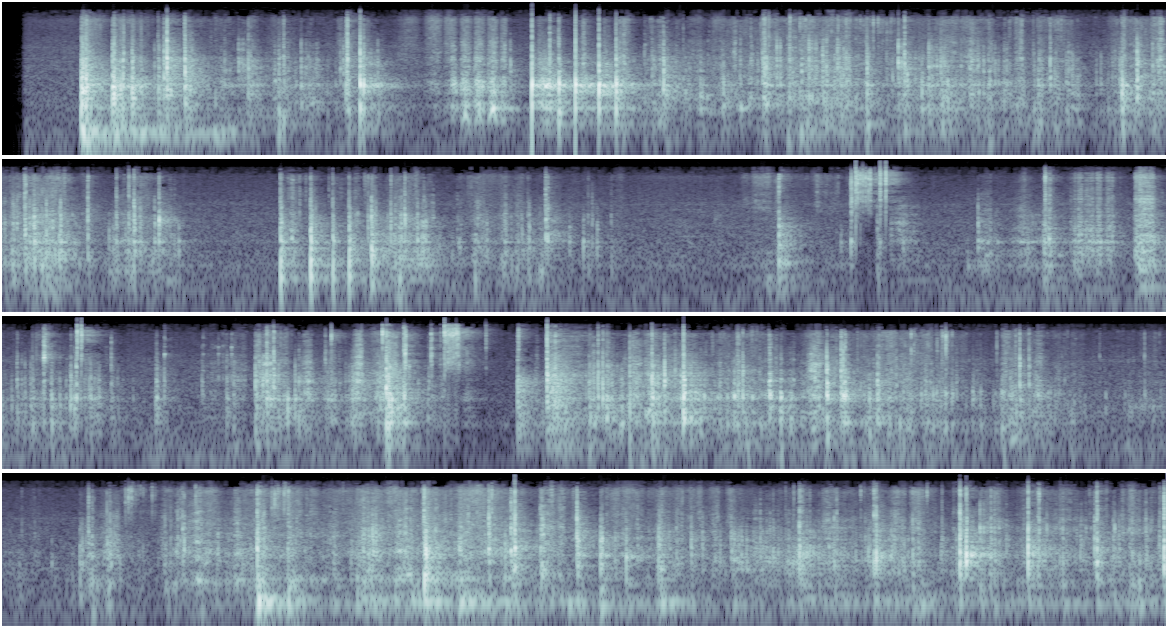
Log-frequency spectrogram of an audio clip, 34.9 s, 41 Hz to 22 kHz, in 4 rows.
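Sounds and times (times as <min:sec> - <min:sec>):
foil wrappers crinkling: 0:04.7 - 0:10.1, 0:21.7 - 0:34.9.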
